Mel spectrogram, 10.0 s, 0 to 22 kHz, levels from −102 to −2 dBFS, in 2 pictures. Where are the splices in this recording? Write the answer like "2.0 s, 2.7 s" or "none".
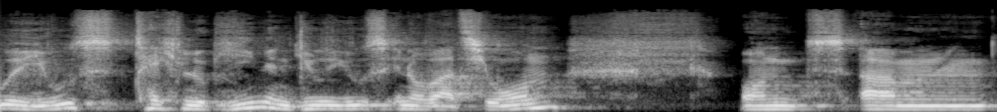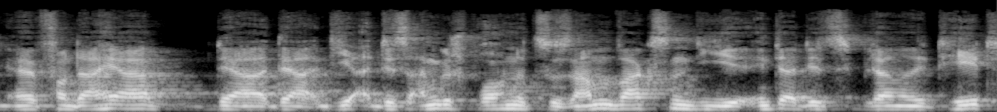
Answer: none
